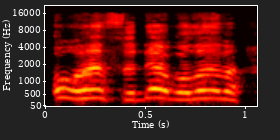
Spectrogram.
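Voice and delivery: high, mock-dramatic warning; mock alarmist. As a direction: parody a fearful zealot. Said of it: "these people are like".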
